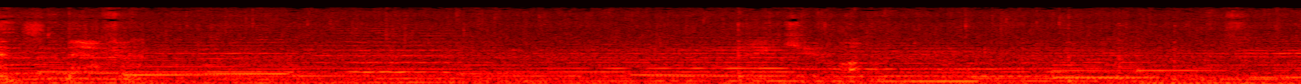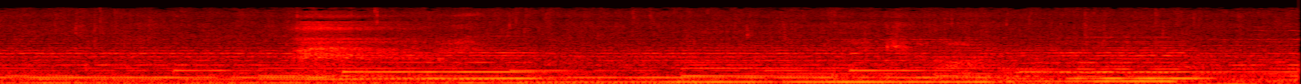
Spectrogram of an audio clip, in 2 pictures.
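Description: Slow background music of long held chords that shift every second or two, over a steady rain-like hiss. A short burst of hiss comes about eight seconds in.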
